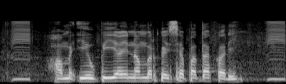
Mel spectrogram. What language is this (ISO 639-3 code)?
bho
